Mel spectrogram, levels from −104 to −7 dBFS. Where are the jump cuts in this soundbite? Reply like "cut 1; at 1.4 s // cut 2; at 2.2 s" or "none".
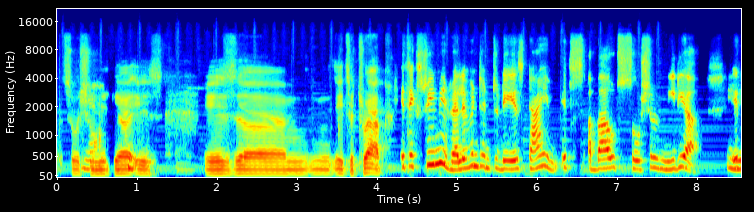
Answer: cut 1; at 4.2 s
